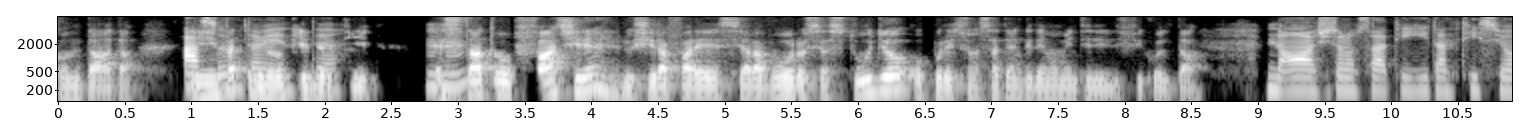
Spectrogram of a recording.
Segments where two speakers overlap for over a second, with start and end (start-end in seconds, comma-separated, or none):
1.0-2.2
